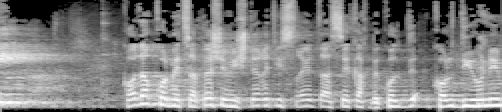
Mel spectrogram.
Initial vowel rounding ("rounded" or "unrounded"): rounded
